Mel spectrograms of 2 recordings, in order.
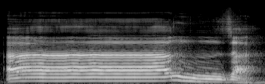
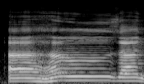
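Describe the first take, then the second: First: The second glottal stop becomes a very long vowel. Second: The second glottal stop is softened like a light h. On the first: Another tradition replaces the second glottal stop with a long vowel. "dipanjangkan hingga enam harokat" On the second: Another tradition softens the second glottal stop. "hamzah yang kedua itu dibacanya agak ringan, seperti ada lafaz ha, tapi ha ringan"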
